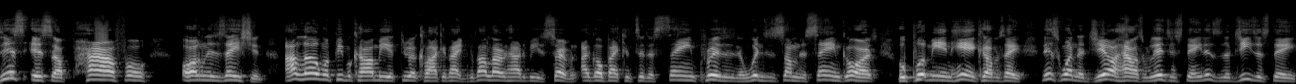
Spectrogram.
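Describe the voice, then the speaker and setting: A man speaks in a bright, sharp, animated tone with a high pitch and ordinary pitch variation. His raised, projected voice races along at a very fast pace with hardly any pauses. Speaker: employee giving testimony. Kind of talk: testimony. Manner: animated, preacher-like.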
